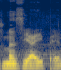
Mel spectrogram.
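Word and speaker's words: Mazepin: It's Mazapin. And it really, it really annoys me as someone that studied Russian. It annoys me when you mispronounce the names.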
